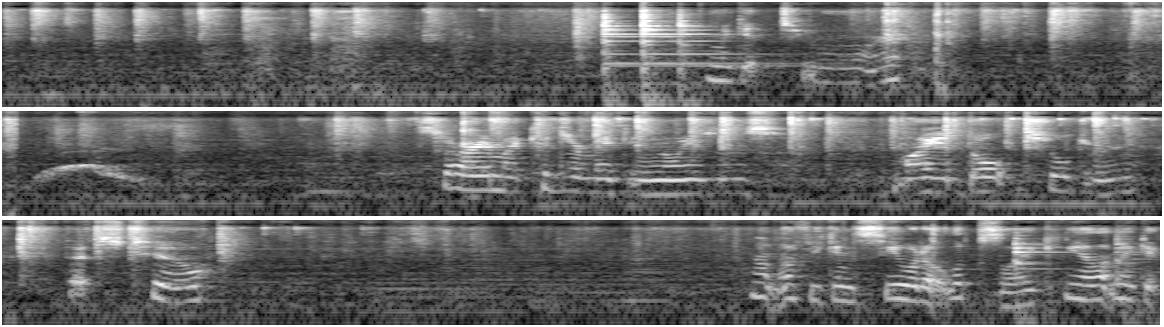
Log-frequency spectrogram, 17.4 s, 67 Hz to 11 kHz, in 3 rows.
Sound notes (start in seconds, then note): 2.9 clang, clang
